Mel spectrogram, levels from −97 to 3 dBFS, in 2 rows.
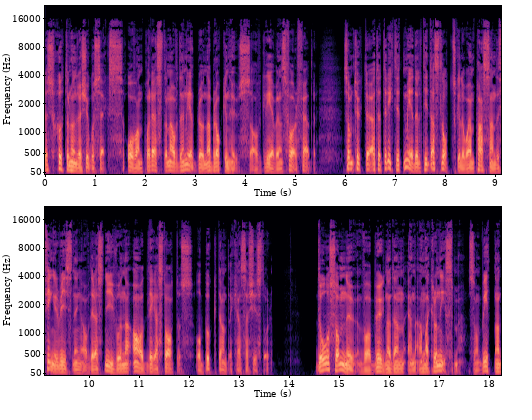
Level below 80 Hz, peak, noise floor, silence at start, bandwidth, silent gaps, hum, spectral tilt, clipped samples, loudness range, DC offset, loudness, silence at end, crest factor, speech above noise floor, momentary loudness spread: -42 dBFS; 0 dBFS; -75 dBFS; 0 s; 16 kHz; none; none; -5.5 dB/octave; under 0.1%; 3 LU; under 0.1%; -20 LUFS; 0 s; 20 dB; 56 dB; 10 LU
